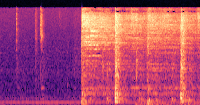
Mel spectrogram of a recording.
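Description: Playback of a looped section of a live drum kit recording, kicking in suddenly about a second and a half in with heavy drum hits. Before that there is only a low steady hum.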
